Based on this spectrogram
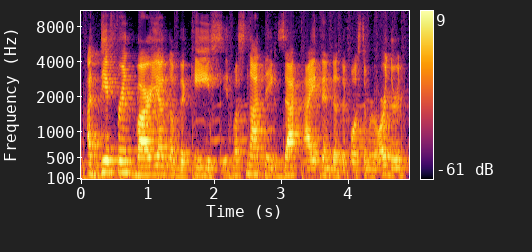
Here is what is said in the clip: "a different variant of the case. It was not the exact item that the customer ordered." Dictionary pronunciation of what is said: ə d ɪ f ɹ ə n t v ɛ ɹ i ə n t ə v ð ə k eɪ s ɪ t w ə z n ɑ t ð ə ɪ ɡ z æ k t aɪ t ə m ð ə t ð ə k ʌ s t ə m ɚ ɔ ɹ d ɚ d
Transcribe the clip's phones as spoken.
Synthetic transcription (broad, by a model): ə d ɪ f ɹ ə n t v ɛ ɹ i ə n t ə v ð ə k eɪ s ɪ t w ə s n ɑ t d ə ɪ ɡ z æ k t aɪ t ə m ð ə t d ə k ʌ s t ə m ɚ ɔ ɹ d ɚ d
